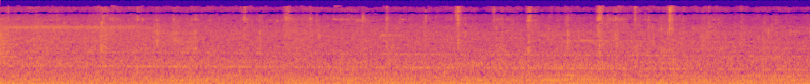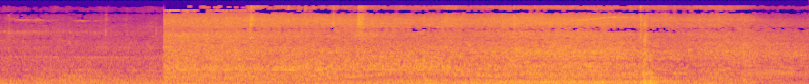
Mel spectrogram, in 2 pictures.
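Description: City street traffic noise: vehicles running past on the road, steady at first, then growing fuller and louder in the last few seconds to a peak shortly before the end.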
